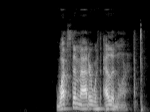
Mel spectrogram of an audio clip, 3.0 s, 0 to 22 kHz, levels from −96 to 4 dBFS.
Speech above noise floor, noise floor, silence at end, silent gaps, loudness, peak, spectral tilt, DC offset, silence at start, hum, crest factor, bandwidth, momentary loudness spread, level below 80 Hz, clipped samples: over 72 dB; under -90 dBFS; 0.15 s; none; -18 LUFS; -2 dBFS; -4.5 dB/octave; under 0.1%; 1.15 s; none; 20 dB; 9.2 kHz; 19 LU; -66 dBFS; under 0.1%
